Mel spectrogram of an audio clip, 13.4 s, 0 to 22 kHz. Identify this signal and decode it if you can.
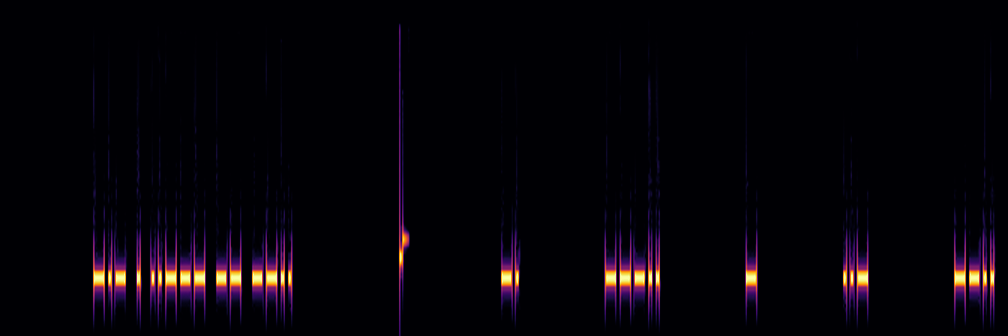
Morse code, heard as a keyed tone, about 25 wpm, spaced as for 11 wpm, 700 Hz. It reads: KE2MZ N8TUZ
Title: USA Call Signs - 5 Characters - 8x Character Spacing - 25wpm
